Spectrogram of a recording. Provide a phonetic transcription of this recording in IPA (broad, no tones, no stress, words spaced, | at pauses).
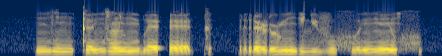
nzĩŋtənzɔ̃ʎ mbɛʔɛk | rəɭɾuɭ ŋilʲʉvəxʷɛ ŋẽxʷ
